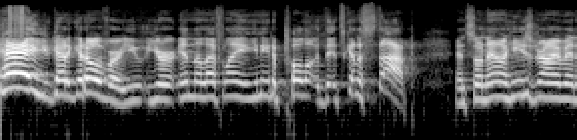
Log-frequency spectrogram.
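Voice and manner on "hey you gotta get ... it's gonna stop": high-pitched urgent call, loudest on the opening; acted driver's yelling. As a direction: holler hey, then urge the driver over. Acts out yelling at slow driver.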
